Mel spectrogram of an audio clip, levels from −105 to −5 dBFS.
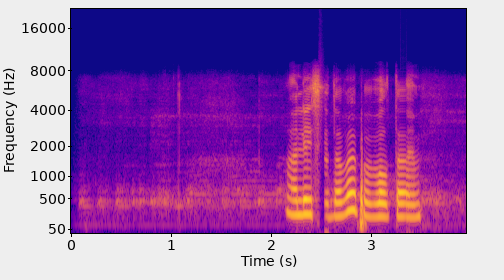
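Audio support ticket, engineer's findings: Burst of packet loss at 2.47–2.55 s and 3.29–3.37 s: about 58 ms of concealment buzz/fade each, then resumes with roughly 60 ms of speech skipped. Jitter buffer/loss concealment on the call path, audio band topping out near 8 kHz.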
